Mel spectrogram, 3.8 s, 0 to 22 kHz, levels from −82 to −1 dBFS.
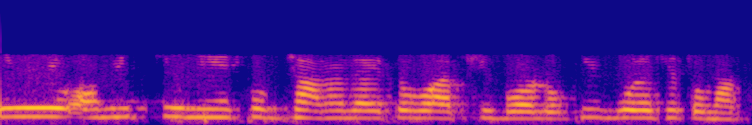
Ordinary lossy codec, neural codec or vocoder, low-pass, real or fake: none; none; 3.6 kHz; real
